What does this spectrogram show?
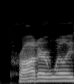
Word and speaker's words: Prader-Willi: today we're talking about PR Wily syndrome that's how we pronounce it prer Willie yeah so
